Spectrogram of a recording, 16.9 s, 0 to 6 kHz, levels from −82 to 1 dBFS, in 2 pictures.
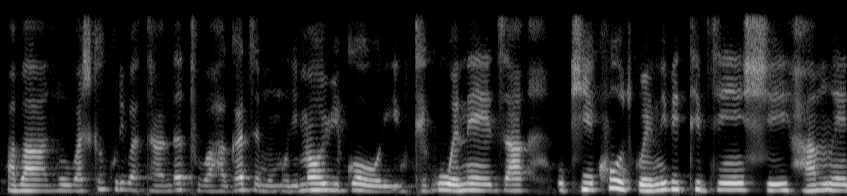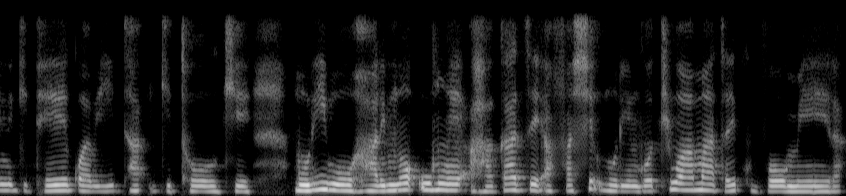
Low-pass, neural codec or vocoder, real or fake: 5.4 kHz; codec, 24 kHz, 1.2 kbps, DualCodec; fake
